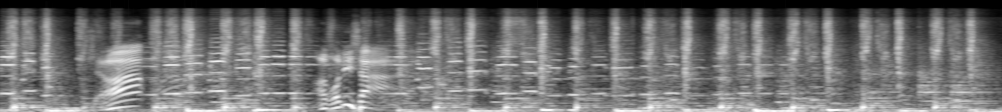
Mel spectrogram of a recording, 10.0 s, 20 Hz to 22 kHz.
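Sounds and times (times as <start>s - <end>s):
bass line: 0.0s - 8.6s
cumbia music with steady beat: 0.0s - 10.0s.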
